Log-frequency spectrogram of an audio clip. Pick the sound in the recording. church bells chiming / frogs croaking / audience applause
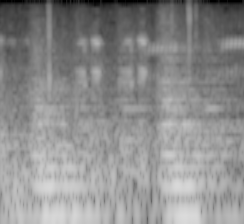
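frogs croaking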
